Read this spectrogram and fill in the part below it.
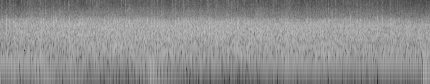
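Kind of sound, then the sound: crowd, audience applause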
